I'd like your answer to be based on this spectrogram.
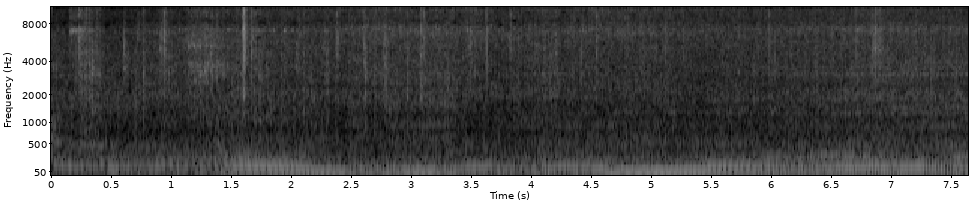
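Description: Holden Commodore engine revving with a rising gearbox whine riding over a deep, steady rumble, loud and close, no talking.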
